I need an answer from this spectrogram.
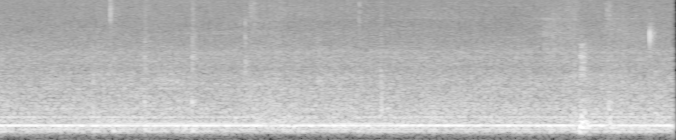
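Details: A quiet indoor room with a steady low electrical hum and a few faint ticks and small knocks; no animal voice is heard.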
